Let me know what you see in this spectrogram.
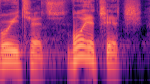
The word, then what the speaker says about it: Vujicic: And I'm here with a proponent of that, Nick Vujicic. I said that right? – Vujicic.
